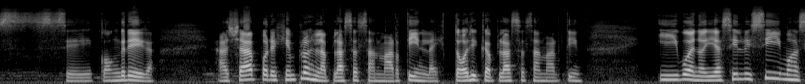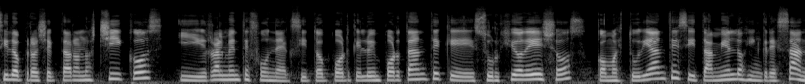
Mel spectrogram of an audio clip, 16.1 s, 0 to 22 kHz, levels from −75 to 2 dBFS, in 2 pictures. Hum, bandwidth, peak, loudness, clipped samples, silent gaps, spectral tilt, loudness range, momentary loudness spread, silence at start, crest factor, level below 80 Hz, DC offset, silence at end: none; 16 kHz; -2 dBFS; -22 LUFS; under 0.1%; none; -4 dB/octave; 2 LU; 10 LU; 0 s; 20 dB; -56 dBFS; under 0.1%; 0 s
